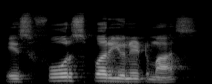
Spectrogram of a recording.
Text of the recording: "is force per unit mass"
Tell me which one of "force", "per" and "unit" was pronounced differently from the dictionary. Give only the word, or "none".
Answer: none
